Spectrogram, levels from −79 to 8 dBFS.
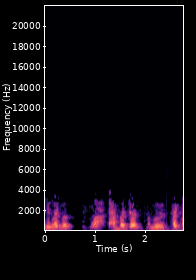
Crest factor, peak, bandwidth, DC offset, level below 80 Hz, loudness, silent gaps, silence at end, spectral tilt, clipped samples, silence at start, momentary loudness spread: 18 dB; -2 dBFS; 4 kHz; under 0.1%; -66 dBFS; -21 LUFS; 0.60-0.72 s; 0 s; -5.5 dB/octave; under 0.1%; 0 s; 11 LU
